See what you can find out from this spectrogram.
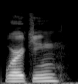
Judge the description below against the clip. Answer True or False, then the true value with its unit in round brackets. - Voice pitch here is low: False (145 Hz)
